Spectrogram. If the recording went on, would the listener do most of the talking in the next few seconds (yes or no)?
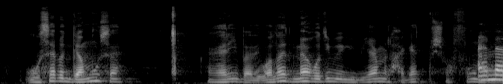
yes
